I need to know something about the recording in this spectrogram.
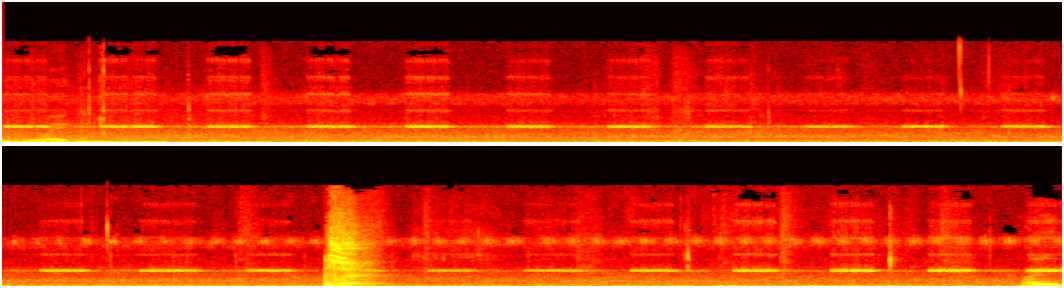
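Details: Steady, evenly spaced high chirps from a loud cricket near a house window continue throughout. A sharp click breaks in near the seven-second mark, over faint background rumble.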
